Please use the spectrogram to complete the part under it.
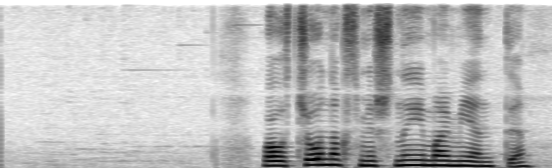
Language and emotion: Russian, neutral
